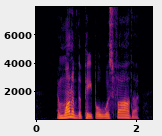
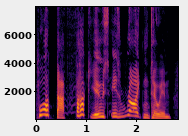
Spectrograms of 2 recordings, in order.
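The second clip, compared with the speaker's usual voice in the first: raised echo building to loud outrage; scornful shout; 9 semitones higher, 7 dB louder than usual. A narrator's reading. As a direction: throw it back, then explode slowly. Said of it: "Father shouted".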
